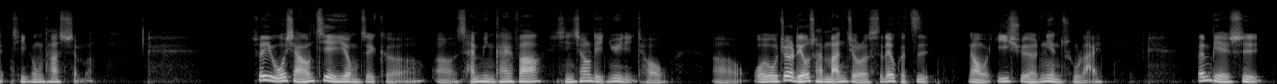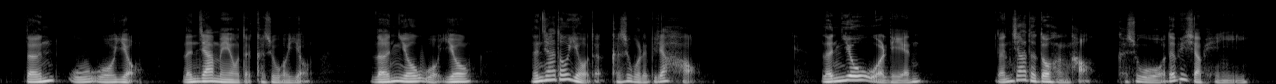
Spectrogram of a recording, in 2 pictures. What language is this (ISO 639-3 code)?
zho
